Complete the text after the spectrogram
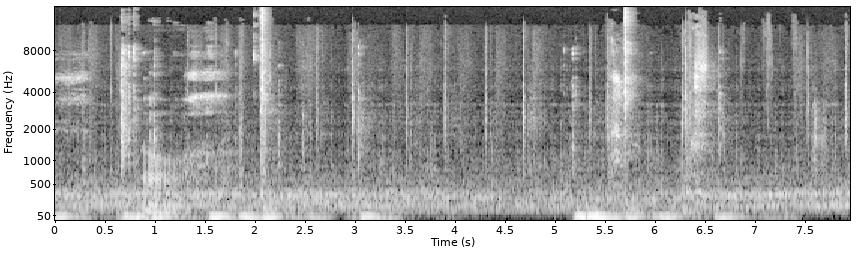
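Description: Footsteps creak on wooden boards.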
